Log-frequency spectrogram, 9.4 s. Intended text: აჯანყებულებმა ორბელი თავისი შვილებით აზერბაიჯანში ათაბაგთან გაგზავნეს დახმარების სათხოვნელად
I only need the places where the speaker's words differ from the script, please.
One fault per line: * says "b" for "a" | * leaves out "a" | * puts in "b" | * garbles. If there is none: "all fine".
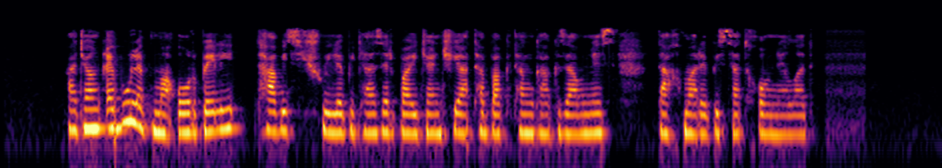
all fine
